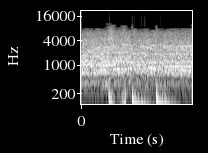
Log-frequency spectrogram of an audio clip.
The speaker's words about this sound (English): It's getting hot. Ladies be sweating. Let me hear the ladies scream.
